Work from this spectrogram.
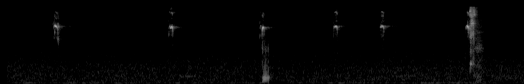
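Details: Squirrel sneezing at Tor Bay Provincial Park, Nova Scotia, Canada: six short, sharp, high-pitched bursts spaced about a second apart, the third and last harsher and fuller, against a quiet background.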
